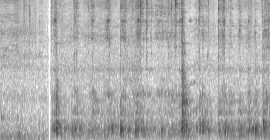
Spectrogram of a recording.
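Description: A thread tap is backed out of a freshly drilled hole for a grease fitting, a faint rasping, scraping metal sound in short irregular strokes after an initial pause.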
